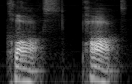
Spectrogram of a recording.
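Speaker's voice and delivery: "claws, paws" for class and pass, British broad A; British pronunciation with a long "ah"; British accent. Shown as a demonstration. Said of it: "that's very British".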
